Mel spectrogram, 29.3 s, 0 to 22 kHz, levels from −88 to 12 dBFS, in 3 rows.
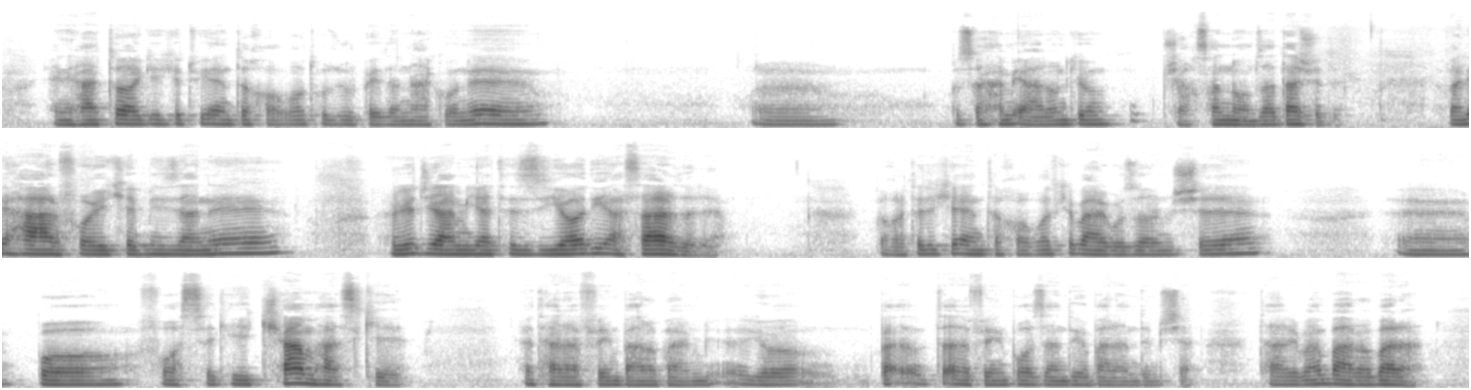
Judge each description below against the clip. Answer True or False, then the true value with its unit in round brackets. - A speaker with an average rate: False (100 wpm)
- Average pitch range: False (2.1 semitones)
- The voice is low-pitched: True (130 Hz)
